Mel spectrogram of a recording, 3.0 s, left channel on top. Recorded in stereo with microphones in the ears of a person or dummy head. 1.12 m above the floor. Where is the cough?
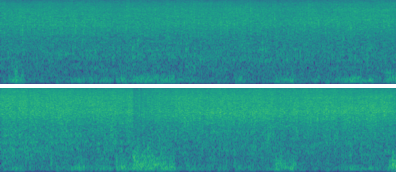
I don't hear a cough.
